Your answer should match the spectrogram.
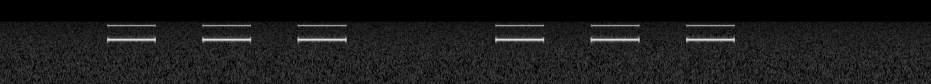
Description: Alarm pattern, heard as an alarm's beeps, played twice, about 3150 Hz. Temporal three. Smoke or fire, evacuate.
